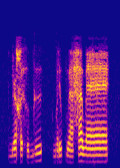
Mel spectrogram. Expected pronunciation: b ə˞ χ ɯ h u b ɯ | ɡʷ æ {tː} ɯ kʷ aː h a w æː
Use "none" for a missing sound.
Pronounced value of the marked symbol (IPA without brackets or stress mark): ɾ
